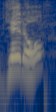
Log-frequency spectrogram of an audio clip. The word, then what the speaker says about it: Gero: gente, which means people, you pronounce that as he rather than with a hard G like ge as in Gero.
